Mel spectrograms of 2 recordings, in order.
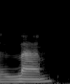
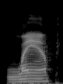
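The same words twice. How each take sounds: First: LAMP with a more open British 'a'; British vowel. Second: Said in the usual way. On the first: Shown as a demonstration. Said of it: "Lamp turns into lamp". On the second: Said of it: "the American Standard".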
